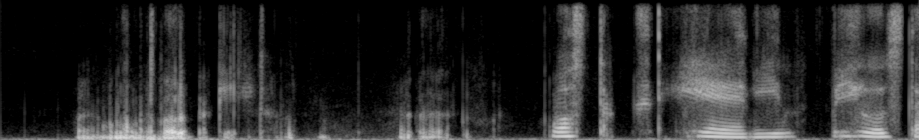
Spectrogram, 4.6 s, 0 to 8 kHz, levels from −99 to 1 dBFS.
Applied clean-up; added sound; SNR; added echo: neural diffusion model UNIVERSE++.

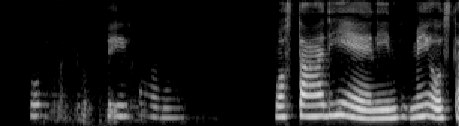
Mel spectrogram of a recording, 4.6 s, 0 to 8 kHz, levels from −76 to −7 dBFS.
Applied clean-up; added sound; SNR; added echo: neural mask model DeepFilterNet 3.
